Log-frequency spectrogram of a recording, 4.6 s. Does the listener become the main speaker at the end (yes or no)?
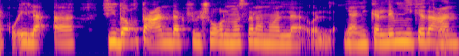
yes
